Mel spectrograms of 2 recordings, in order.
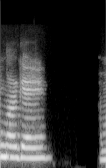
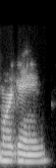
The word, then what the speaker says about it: Morgan: Canada and so French french-speaking people say Morgan and when I meet Spanish people they say Morgana what do you prefer the original spelling and pronunciation as Welsh and it's more game yeah more game okay yeah Morgan then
